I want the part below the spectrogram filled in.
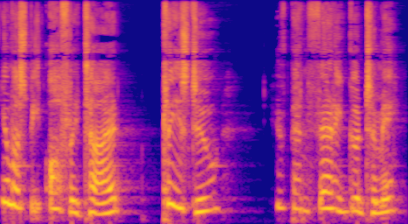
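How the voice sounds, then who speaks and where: A soft, high, pleading young housewife, put on by a husky-voiced man reading a mystery story. She coaxes and begs with a gentle sweetness that hides her cunning, her voice lifting and dipping with lively swings. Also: moderate pace, heavily acted. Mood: sweetly pleading. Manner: coaxing, pleading, falsely gentle.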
